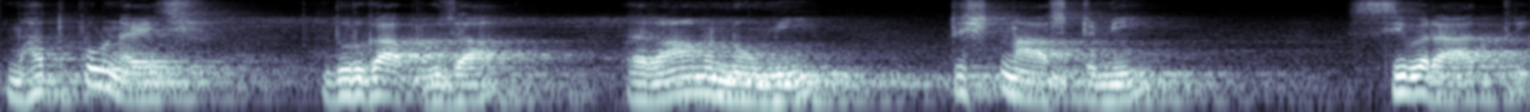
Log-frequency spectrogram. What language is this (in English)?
Maithili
